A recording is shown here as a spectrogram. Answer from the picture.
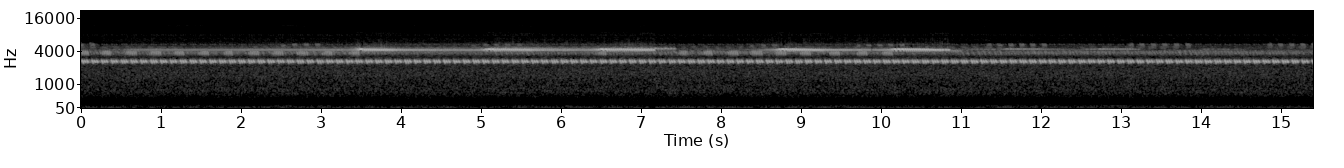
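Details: Bell cricket singing: bright, tinkling trilled phrases that swell and fade every second or so over a steady high, unbroken insect drone, with faint pulsing chirps between the louder bursts.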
